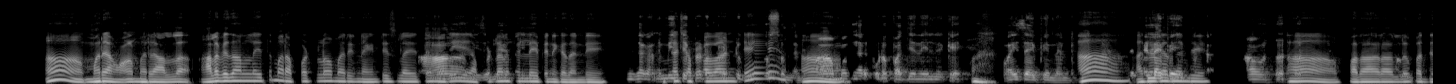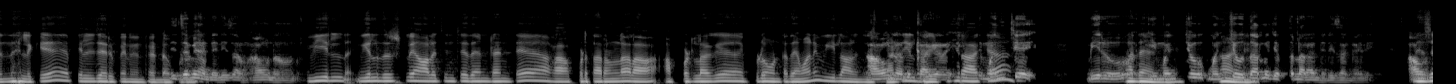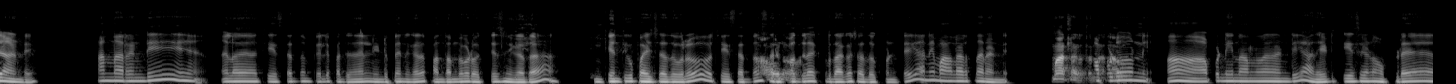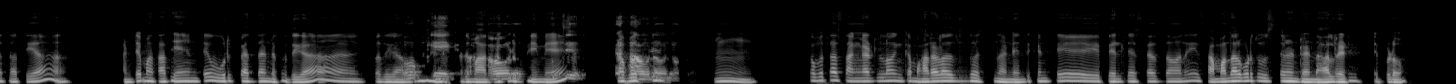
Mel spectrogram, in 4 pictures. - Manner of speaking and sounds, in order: in English: "కరెక్ట్‌గా"; other background noise; "పదహారేళ్ళు" said as "పదహారాళ్ళు"; chuckle; tapping; cough; giggle; in English: "ఆల్‌రెడీ"
- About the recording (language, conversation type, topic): Telugu, podcast, తరాల మధ్య సరైన పరస్పర అవగాహన పెరగడానికి మనం ఏమి చేయాలి?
